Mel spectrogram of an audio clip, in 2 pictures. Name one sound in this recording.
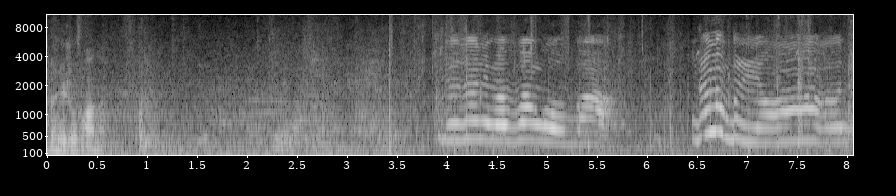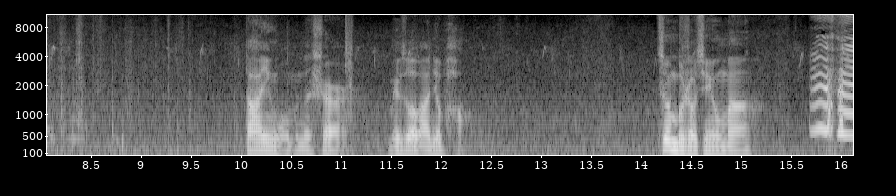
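A teenage boy speaks calmly close by.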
